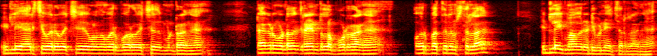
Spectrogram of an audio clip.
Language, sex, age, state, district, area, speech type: Tamil, male, 45-60, Tamil Nadu, Namakkal, rural, spontaneous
